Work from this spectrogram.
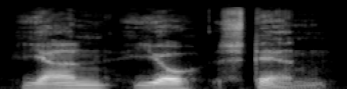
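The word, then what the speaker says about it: Jan Joosten: To be precise, though, aboard the same Liefde was a Dutchman named Jan Justen, pronounced Jan Jo Sten.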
